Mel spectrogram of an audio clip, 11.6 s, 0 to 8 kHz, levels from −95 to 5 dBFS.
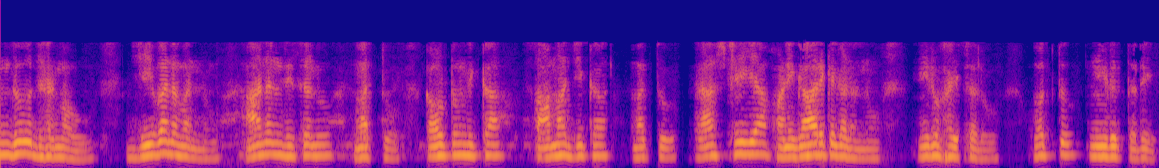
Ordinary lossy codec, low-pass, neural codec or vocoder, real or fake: AAC, 16 kbps; 7.2 kHz; codec, 16 kHz, 4 kbps, FreqCodec, smaller model; fake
